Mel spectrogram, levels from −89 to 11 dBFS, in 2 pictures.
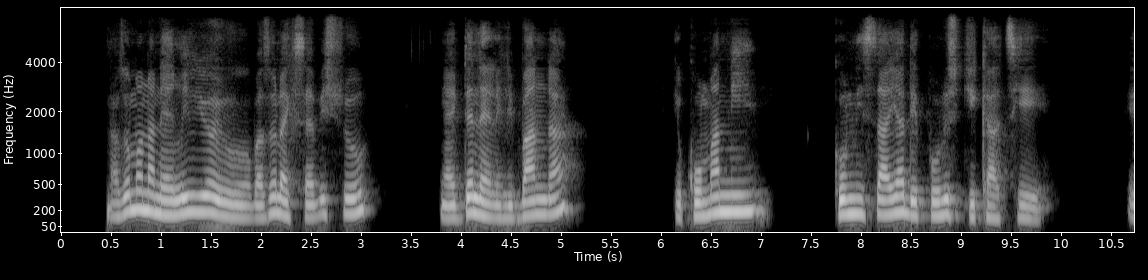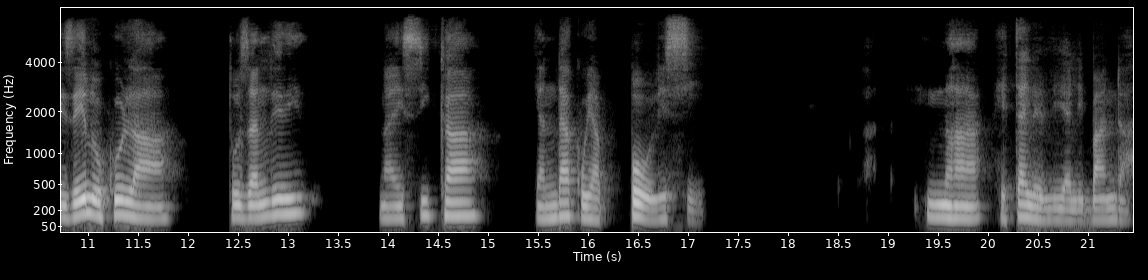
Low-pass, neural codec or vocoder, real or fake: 7.2 kHz; codec, 16 kHz, 1 kbps, X-Codec, WavLM features, trained on Multilingual LibriSpeech; fake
